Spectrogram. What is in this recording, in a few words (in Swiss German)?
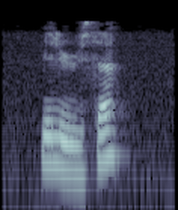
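"milhusa", Alsatian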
